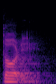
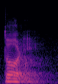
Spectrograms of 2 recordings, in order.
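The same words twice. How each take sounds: First: It begins with t and has an o vowel. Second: It begins with t and has an o vowel.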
